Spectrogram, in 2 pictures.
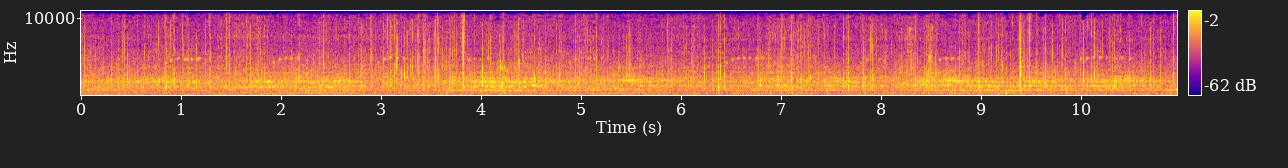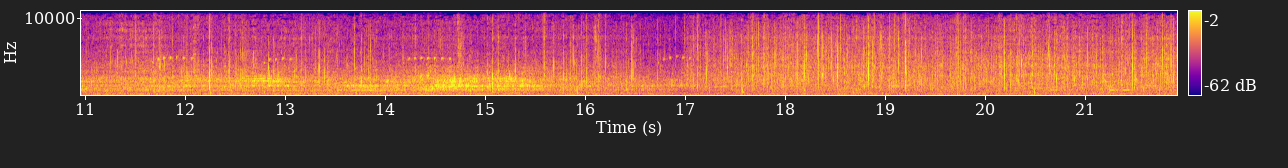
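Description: Rain and wind on the microphone: a steady hiss with scattered sharp ticks of drops landing close by, over a low steady hum.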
